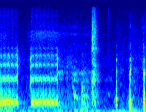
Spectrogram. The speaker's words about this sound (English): Why should I answer her phone?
